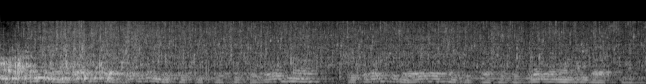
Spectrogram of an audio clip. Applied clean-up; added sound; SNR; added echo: none; Toilet flush; -2 dB; reverberation time 0.6 s.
